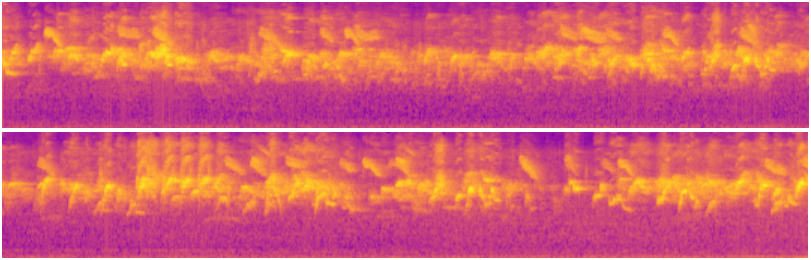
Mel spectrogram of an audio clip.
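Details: Red-whiskered bulbuls in a singing contest: dense, overlapping bright whistled and chirping phrases with quick up-and-down sweeps, running almost without pause for the whole stretch.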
